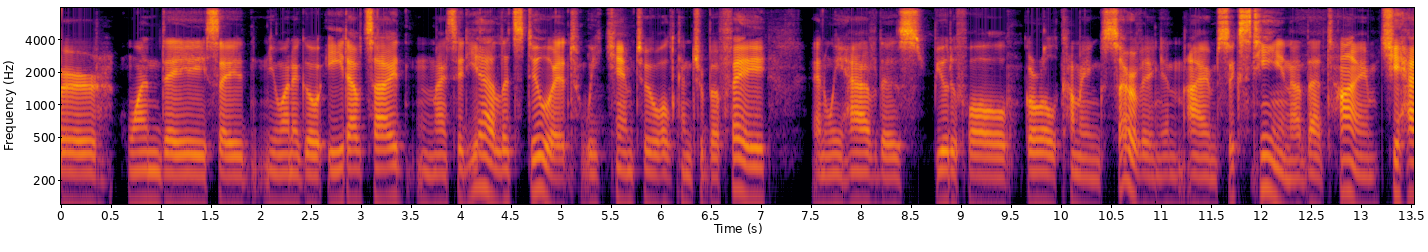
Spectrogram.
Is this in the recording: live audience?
no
